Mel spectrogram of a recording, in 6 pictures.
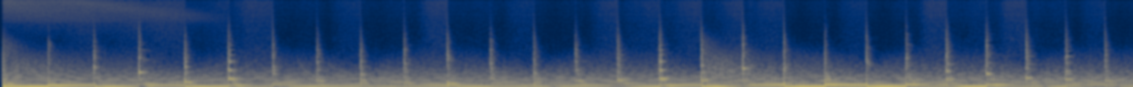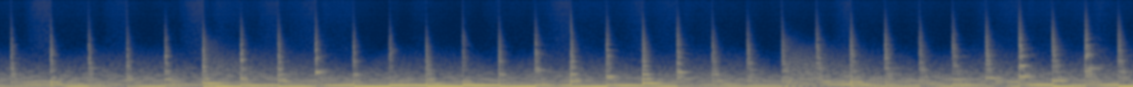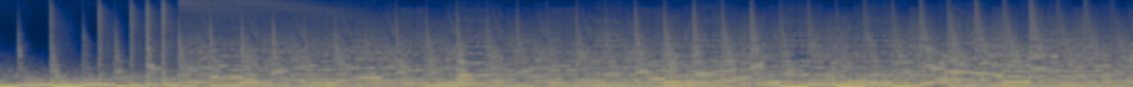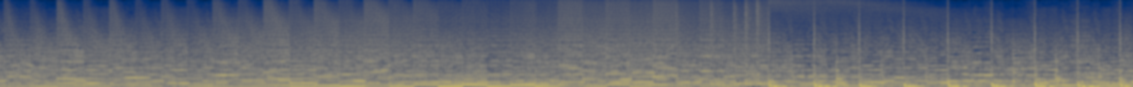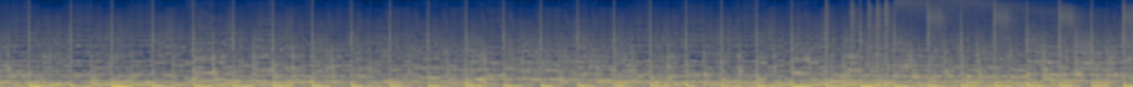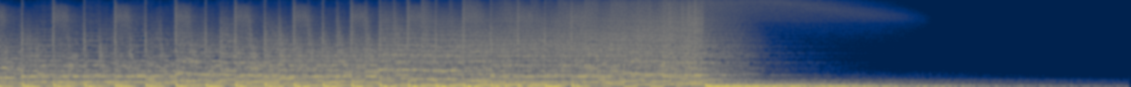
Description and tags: A short cinematic music track that speeds up over time.
Enjoy!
